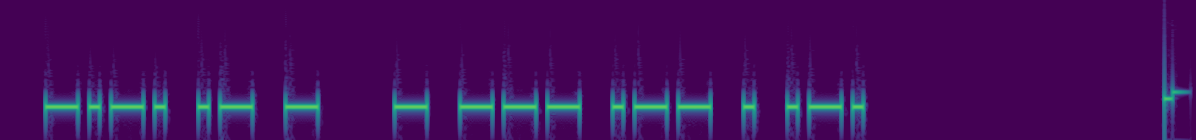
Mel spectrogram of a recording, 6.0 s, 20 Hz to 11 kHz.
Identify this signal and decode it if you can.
Morse code, heard as a keyed tone, about 22 wpm, 700 Hz. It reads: CAT TOWER
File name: Difficult Words with Hints - 22wpm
